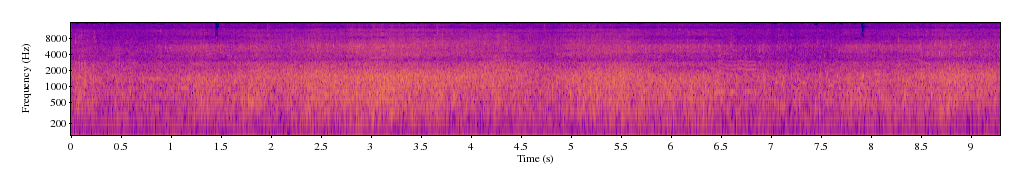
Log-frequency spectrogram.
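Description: Small waves washing up over wet sand at the water's edge, a hiss that swells and ebbs every few seconds.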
